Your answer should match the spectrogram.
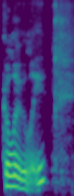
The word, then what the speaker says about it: Gillooly: So the next question is from Gillily. would you like to ask your question? And apologies if I've just butchered your last name. Sure, you were very close. It's Galuli.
